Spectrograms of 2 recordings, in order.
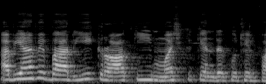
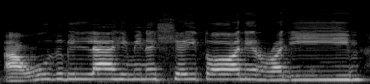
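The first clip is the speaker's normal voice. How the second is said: slow, louder, melodic tilawat; Quran recitation; 3 semitones higher, 4 dB louder, much slower than usual. Acted. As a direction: recite the verses slowly, chanting. (तिलावत के अंदाज़ में पढ़ना)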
